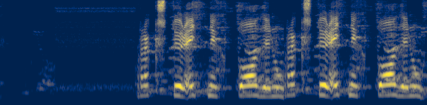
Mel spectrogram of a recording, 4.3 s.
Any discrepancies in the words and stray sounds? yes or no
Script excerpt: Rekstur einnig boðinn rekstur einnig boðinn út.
no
